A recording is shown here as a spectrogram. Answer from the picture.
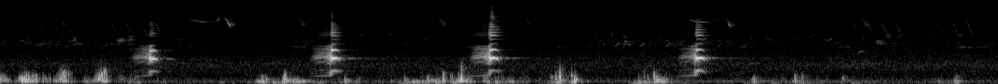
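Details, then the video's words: A Canada goose defending its territory at Wilde Lake, Columbia, Maryland, on 11 April 2024, gives four loud, nasal honks about every two seconds, with low grunting and rumbling between. "Canada Goose (Territorial Defense)"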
